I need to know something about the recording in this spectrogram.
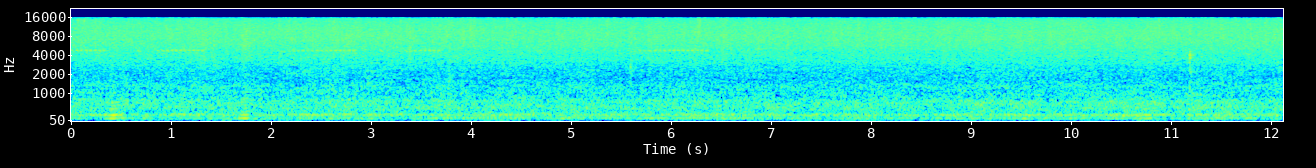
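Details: Wild Giant Asiatic Honey Bees (Apis dorsata) swarming at 5.53 pm to start a new nest beside one abandoned 14 months earlier, Perak, Malaysia; a steady, dense low hum fills the air, with faint thin high tones above.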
